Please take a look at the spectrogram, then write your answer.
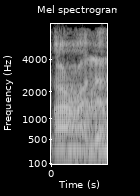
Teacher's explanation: اعلم میں حمزہ اقصی حلق سے، عین وسط حلق سے ادا کریں گے ، لام باریک ہے، میم کو معروف طریقے سے پڑھیں گے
